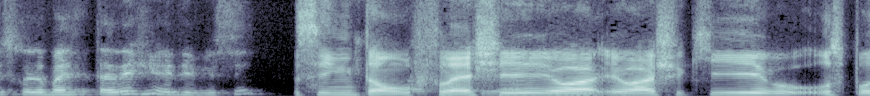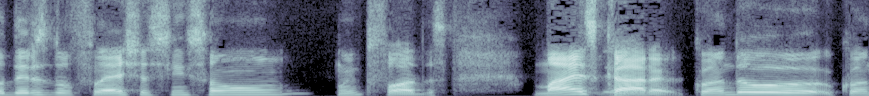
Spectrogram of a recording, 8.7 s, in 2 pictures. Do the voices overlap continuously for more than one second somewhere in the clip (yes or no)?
yes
